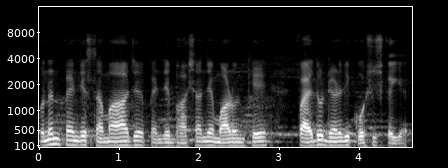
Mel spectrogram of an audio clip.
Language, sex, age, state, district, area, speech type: Sindhi, male, 30-45, Delhi, South Delhi, urban, spontaneous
